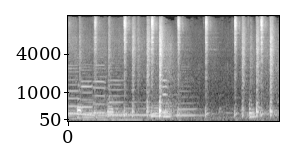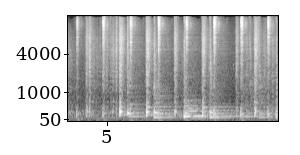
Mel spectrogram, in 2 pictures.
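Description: Live jazz combo playing, with the Gretsch drum kit and Paiste cymbals to the fore: snare hits, rimshots and bass drum over a walking bass line. The drums dip briefly about three seconds in.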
